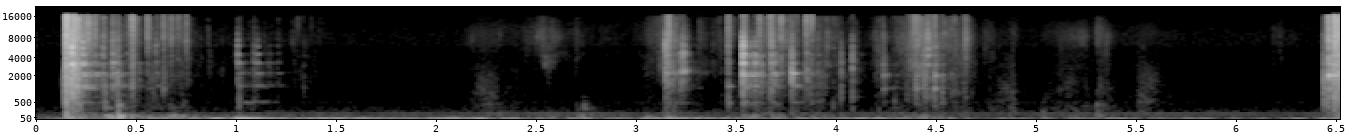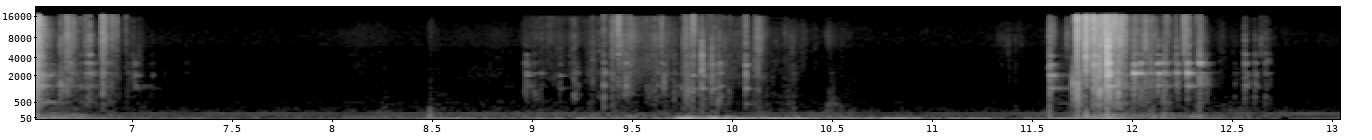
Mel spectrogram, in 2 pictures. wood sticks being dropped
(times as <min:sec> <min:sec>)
0:00.2 0:01.4, 0:03.1 0:04.8, 0:06.4 0:07.2, 0:09.0 0:10.4, 0:11.6 0:12.7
